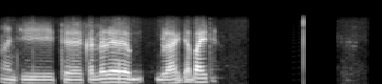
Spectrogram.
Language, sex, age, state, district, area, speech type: Dogri, male, 18-30, Jammu and Kashmir, Samba, rural, conversation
